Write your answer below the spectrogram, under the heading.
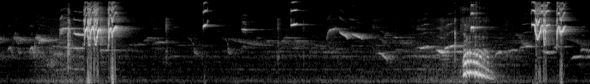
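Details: White-rumped shama of the Bahorok type, a kept songbird, singing from one spot: scattered short whistles and slurred notes, a loud descending stacked phrase near the end, and sharp broadband clicks or knocks.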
